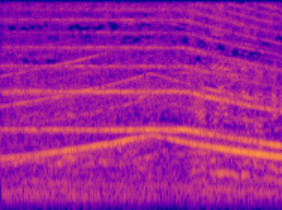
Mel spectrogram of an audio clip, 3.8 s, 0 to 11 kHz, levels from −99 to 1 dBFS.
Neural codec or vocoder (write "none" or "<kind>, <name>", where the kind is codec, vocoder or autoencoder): none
